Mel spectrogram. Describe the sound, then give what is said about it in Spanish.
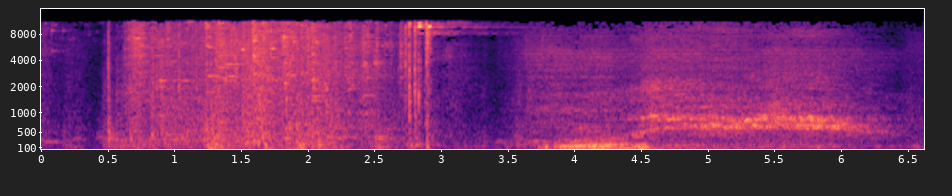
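A crystal chandelier falls and its glass breaks. A jangling, clattering wash of noise ends in a sharp crash, followed by quieter, lower sounds. “Ahora Newt está colgando de una lámpara de cristal. La lámpara se cae.”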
